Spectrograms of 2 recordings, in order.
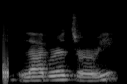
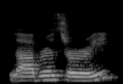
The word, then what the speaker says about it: laboratory: can say it slowly laboratory laboratory laboratory stop by the laboratory stop by the laboratory on your way out okay so the O is silent instead of laboratory is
